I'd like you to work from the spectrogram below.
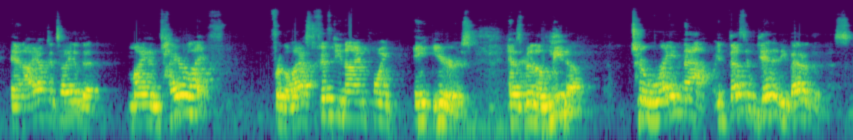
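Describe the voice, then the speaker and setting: At a fairly slow pace and with ordinary pitch variation, the voice comes through noticeable background noise and audible room echo. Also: man, high pitch for a man. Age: 50s. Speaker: speech contestant. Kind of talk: impromptu speech. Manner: animated.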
